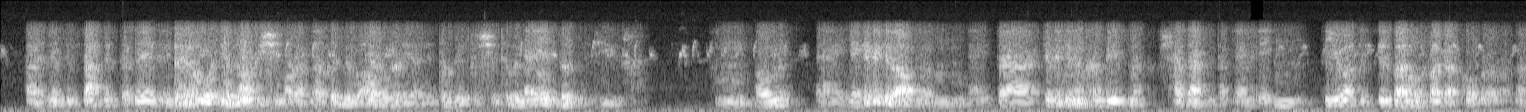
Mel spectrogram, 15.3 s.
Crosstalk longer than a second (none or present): present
